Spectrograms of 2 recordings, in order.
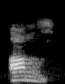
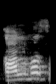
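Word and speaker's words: alms: वैसे तो आर्म्स ऐसे होगा, बट हम इसको बोलेंगे क्या, जो प्रोनाउंसिएशन होता है वो, आर्म्स, आर्म्स, ठीक है ना। आलमस मत बोलना इसको, आलमस मत बोलना, ठीक है।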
